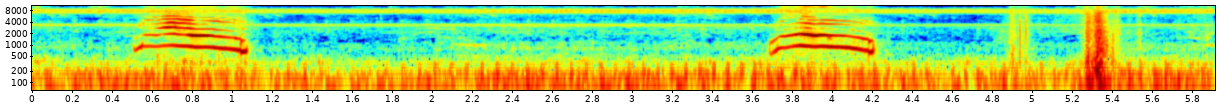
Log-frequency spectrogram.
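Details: Kitten giving two arched, harmonic meows about three seconds apart against steady background hiss and a high electrical whine, ending with a sharp click.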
